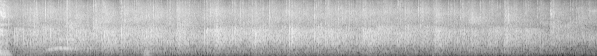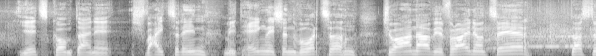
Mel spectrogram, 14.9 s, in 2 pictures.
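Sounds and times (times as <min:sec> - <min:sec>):
audience applause: 0:00.0 - 0:07.7, 0:13.4 - 0:14.9
speech: 0:07.7 - 0:14.9.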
